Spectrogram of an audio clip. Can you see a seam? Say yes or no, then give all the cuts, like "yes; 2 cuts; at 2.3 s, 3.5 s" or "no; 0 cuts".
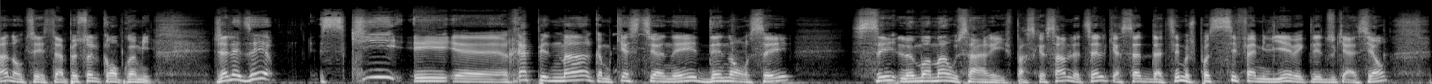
no; 0 cuts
